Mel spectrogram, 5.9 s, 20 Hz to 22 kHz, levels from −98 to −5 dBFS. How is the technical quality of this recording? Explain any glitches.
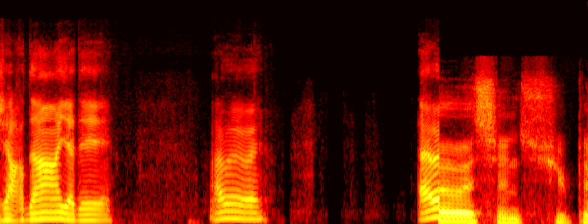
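Two clear glitches in this speech recording, both after the first two seconds.

Repeated stalls (stutter) from 2.29 to 3.44 s: packets kept arriving late, so playback stretched the last sound through over a dozen short holds, the longest 141 ms, about 330 ms in all. Nothing's lost, but it drags and jerks.

Section at the wrong speed from 4.39 s to the end: it's playing at 0.5x, likely from being clocked against the wrong rate, so the speech turns slow and drops by nearly an octave.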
